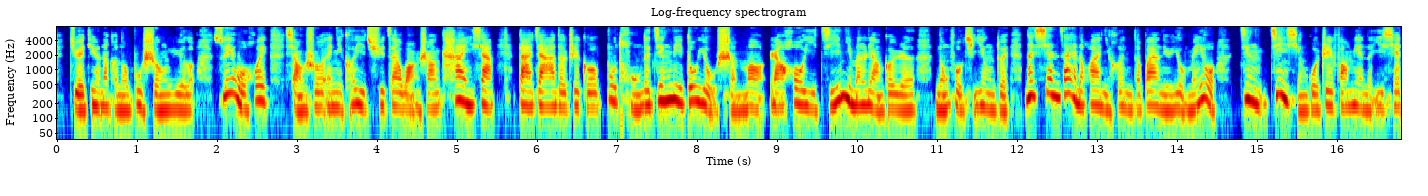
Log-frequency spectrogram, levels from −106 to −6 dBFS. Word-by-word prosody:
决 160 -2 +2
定 180 +2 -2
那 175 - -3
可 155 -1 -9
能 150 0 -2
不 185 0 -4
生 155 0 +1
育 160 0 -3
了。 155 0 -5 0.2
所 295 - +2
以 335 - 0
我 225 - +3
会 230 +6 -1 0.2
想 150 0 0
说， 170 +3 -2
哎， 170 +1 -5
你 170 -1 -4
可 180 +6 -6
以 190 -3 +1
去 180 +3 -1
在 175 0 -1
网 165 -1 -1
上 165 0 -2
看 235 +1 +3
一 - - +2
下， 185 -2 +2 0.3
大 185 -2 +3
家 175 -1 +2
的 170 -1 -4
这 180 +2 -4
个 165 -1 -3
不 225 +6 -4
同 160 -6 -5
的 185 - 0
经 235 +5 +5
历 235 -4 +5
都 225 +3 0
有 185 -7 -1
什 - - +2
么？ 165 +2 -1
然 170 - +3
后 200 -2 -1
以 170 -3 -4
及 185 +9 +1
你 275 -5 +8
们 190 0 +1
两 160 -5 -1
个 165 +1 -3
人 155 0 -3 0.2
能 160 +1 -1
否 - - -4
去 150 - -1
应 170 -3 -4
对？ 150 -1 -5 0.2
那 275 +3 +6
现 310 -1 +6
在 320 -4 +3
的 185 -4 +2
话， 190 0 -1
你 155 -3 -5
和 175 +5 -9
你 160 -2 -7
的 155 0 -9
伴 175 +1 -1
侣 150 0 -4
有 160 -1 -4
没 155 +3 -4
有 255 -2 +1 0.3
进 225 -7 +4
进 305 -4 +6
行 150 -10 -2
过 160 0 -4
这 185 +2 -3
方 170 +1 -3
面 175 -4 -4
的 155 - -6
一 170 - -9
些 175 +1 -3
175 Hz, 280 characters per minute, -23 LUFS, 160-195 Hz, 0.3 s, 你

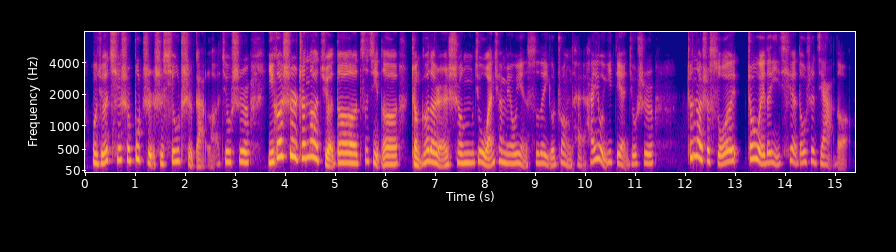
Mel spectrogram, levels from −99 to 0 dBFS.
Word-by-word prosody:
我 205 -3 +4
觉 195 +1 +2
得 230 - +5
其 260 +2 -1
实 265 -1 0
不 265 +3 +1
只 210 -8 0
是 190 - -2
羞 230 +6 -1
耻 240 - -4
感 - - -6
了， - - -16
就 225 -2 0
是 220 -1 +1 0.4
一 215 +1 +6
个 330 +9 +6
是 350 -1 +5
真 310 +2 +2
的 330 -3 +5
觉 - - +3
得， 205 -1 +4
自 200 +5 -6
己 225 -6 -1
的 175 +2 +2 0.3
整 170 -6 +3
个 215 +4 +2
的 225 -3 +5
人 155 -3 0
生， 205 +2 -2
就 220 0 0
完 - - +3
全 235 +1 -4
没 205 -2 -2
有 195 0 -3
隐 195 -3 -4
私 190 +5 -9
的 200 -1 -3
一 175 - -4
个 160 0 -6
状 180 -5 -9
态。 165 -2 -13
还 225 - -5
有 280 0 +1
一 220 +1 -7
点 200 -4 -4
就 185 0 -6
是， 195 0 -3 0.7
真 320 +2 0
的 335 -4 +5
是 260 -3 +1
所 220 0 +1 0.3
周 290 +1 +2
围 220 -9 +5
的 210 +2 -2
一 185 -4 -7
切 210 +3 -6
都 205 +3 -6
是 225 +1 -7
假 195 -5 -7
的。 - - -12
210 Hz, 235 characters per minute, -23 LUFS, 190-240 Hz, 0.7 s, 一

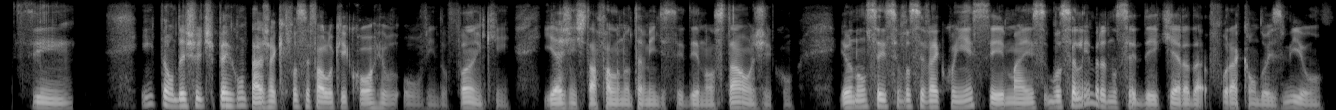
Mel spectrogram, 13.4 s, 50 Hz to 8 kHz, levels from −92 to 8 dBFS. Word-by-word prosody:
Sim. 95 -3 -6 0.7
Então, 160 -5 -1
deixa 130 +2 +4
eu - - -3
te - - +2
perguntar, 135 -6 +4
já 115 +1 +2
que - - -2
você 125 -2 -1
falou 100 -1 +4
que 105 - -2
corre 95 0 -2
o 85 0 -12
ouvindo 80 -2 -19
funk, 100 -5 -3 0.3
e 90 - +1
a 90 - +7
gente 90 -1 +2
tá - - +3
falando 85 -1 -1
também 80 +1 -4
de - - -10
CD 85 - -5
nostálgico, 80 +1 -1 0.5
eu 105 +1 +3
não 115 +1 -1
sei 125 +1 +4
se - - +3
você 125 +2 +3
vai 115 0 +3
conhecer, 110 -5 -1
mas 95 +1 0
você 115 +1 +3
lembra 125 - -1
no 105 -1 -8
CD, 85 -2 -2
que - - -1
era - - +2
da - - -1
Furacão 90 -1 -4
2000? 80 0 -6
95 Hz, 185 wpm, -25 LUFS, 85-115 Hz, 0.7 s, a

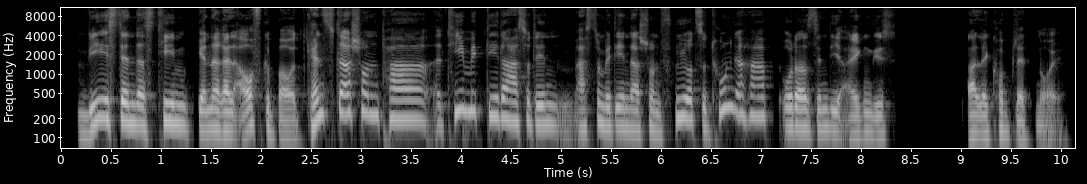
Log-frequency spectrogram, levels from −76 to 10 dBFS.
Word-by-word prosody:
wie 140 - 0
ist 195 0 +1
denn 175 -3 +6
das 155 -1 +2
Team 165 -4 +1
generell 135 -2 +4
aufgebaut? 105 -10 0
Kennst 220 +9 +1
du 250 - +7
da 235 - +5
schon 240 -1 -1
'n 225 - -2
paar, 195 -3 0
äh, 165 - -5
Teammitglieder? 245 - 0
Hast 180 0 -1
du - - 0
den 160 -1 -2
hast 140 0 -5
du 175 - -1
mit 150 -1 -1
denen 145 -1 0
da 135 -1 +1
schon 130 -1 -4
früher 205 - 0
zu - - -4
tun 290 +3 -2
gehabt 220 -2 -3
oder 150 -1 +4
sind 140 +1 -4
die 130 -1 -1
eigentlich 110 0 -4 0.7
alle 110 -1 +1
komplett 105 - -5
neu? - - -8
160 Hz, 205 wpm, -22 LUFS, 135-200 Hz, 0.7 s, du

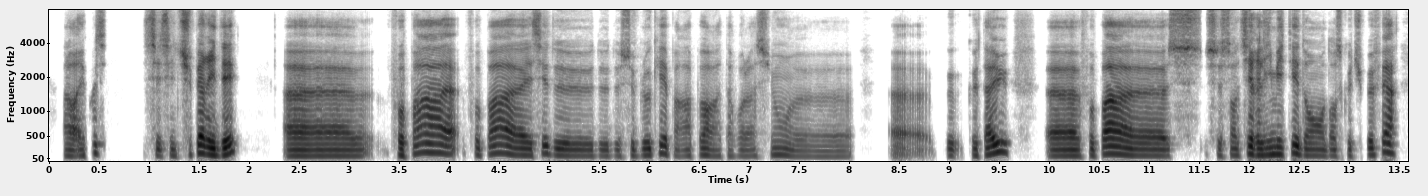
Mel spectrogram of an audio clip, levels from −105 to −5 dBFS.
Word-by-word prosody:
Alors 115 -1 -1
écoute 165 +8 -7 0.4
c'est 120 - -6
c'est 120 - -5
une 120 - -10
super 165 +4 +5
idée, 135 +7 +7 0.5
heu, 115 0 0 0.2
faut 125 - 0
pas, 165 +2 +2
heu, - - -6
faut 130 - -9
pas, 155 +1 +2
heu, - - +2
essayer 125 +6 -2
de 115 -4 -3
de 115 -1 -8
de 115 +1 -12
se 120 - -8
bloquer 125 +6 -2
par 110 -5 -14
rapport 115 +2 -5
à 110 - -14
ta 110 - -17
relation, 115 +3 -10
heu 100 -1 -15 0.4
heu, - - -7 0.4
que 125 - -4
que 125 - -7
tu 125 - -8
as 150 - +7
eu, 185 +1 +2 0.4
heu, 115 0 +2
faut 120 +1 -7
pas, 150 -2 +6
heu, 120 -1 0
s 115 - -5
se - - -6
sentir 125 +2 +1
limité 140 +5 +2
dans 120 -4 -3
dans 115 0 -7
ce - - -12
que 120 - -10
tu - - -14
peux 135 - -2
faire, 170 +6 +1
120 Hz, 205 wpm, -22 LUFS, 115-140 Hz, 0.5 s, idée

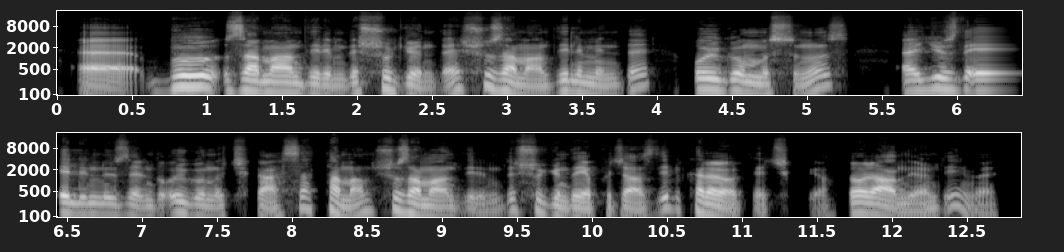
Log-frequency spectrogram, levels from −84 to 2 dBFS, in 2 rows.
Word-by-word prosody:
eee, - - +4
"Bu 165 +5 +5
zaman 115 -4 +4
diliminde, 95 0 -3
şu 140 +5 -2
günde, 95 - -3
şu 170 +4 -4
zaman 90 -9 +1
diliminde 115 - -4 0.3
uygun 130 -4 +2
musunuz?" 100 - -3 0.4
Eee, 125 - +3
%50'nin 130 -3 0
üzerinde 105 -4 -5
uygunluk 105 -7 -4
çıkarsa 175 - -4
tamam, 145 -5 -1
"Şu 155 - -5
zaman 95 -9 +2
diliminde, 120 - -11
şu 145 -3 -5
günde 95 -4 -2
yapacağız." 80 -1 -2
diye 170 0 -5
bir - - -15
karar - - +4
ortaya - - -2
çıkıyor. - - -14
Doğru 125 -2 +5
anlıyorum, 85 0 +1
değil - - -9
mi? - - -12
120 Hz, 150 wpm, -23 LUFS, 100-145 Hz, 0.4 s, Bu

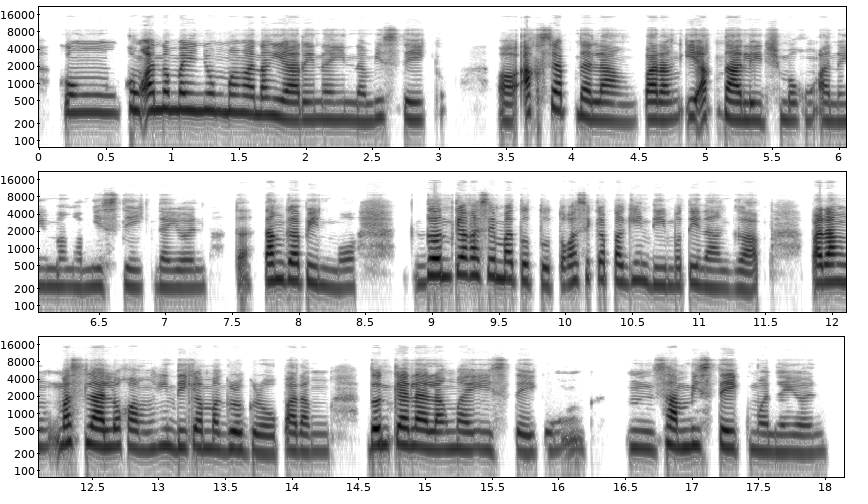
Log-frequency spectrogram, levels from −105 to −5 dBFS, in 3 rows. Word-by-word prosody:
Kung, 315 -1 -6
kung 350 +1 0
ano 350 +1 +3
man 345 -1 +2
yung 335 -1 -3
mga 315 -2 0
nangyari 245 -4 0
na 240 - -9
hi 235 - -12
na 230 -1 -10
mistake, 245 -1 -9 0.5
ah, - - +1
accept 345 -3 +3
na 265 - +2
lang. 230 -2 -3
Parang 240 -1 +4
i-acknowledge 235 -6 +1
mo 230 - -9
kung 235 - -18
ano 225 -1 -8
yung 225 0 -13
mga 215 - -15
mistake 225 -1 -12
na 220 - -9
'yon 210 +1 -13 0.2
ta - - -11
tanggapin 275 -4 +1
mo. 215 +1 -13 0.5
Do'n 340 +5 +7
ka 355 - +6
kasi 335 -1 +1
matututo, 260 -6 -3
kasi 275 +3 -7
kapag 275 -3 -4
hindi 250 -4 -8
mo 230 - -11
tinanggap, 210 -5 -8 0.4
parang 265 0 +5
mas 305 +4 +2
lalo 270 -1 +7
kang 255 -3 -2
hindi 255 -1 -5
ka 265 - +1
mag-go-grow. 230 -4 -2
Parang, 220 -1 -3 0.3
doon 280 +1 +8
ka 290 -2 +6
na 265 - +7
lang 240 0 -1
ma-i-stay 235 -3 -7
kung 235 0 -15 0.3
mm, 250 -2 -9 0.2
mistake 260 -2 -1
mo 225 -1 -8
na 215 -1 -11
'yon. 215 +1 -12
245 Hz, 185 wpm, -20 LUFS, 225-280 Hz, 0.5 s, doon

